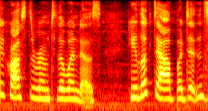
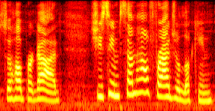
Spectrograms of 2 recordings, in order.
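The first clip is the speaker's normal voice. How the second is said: plain reading voice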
